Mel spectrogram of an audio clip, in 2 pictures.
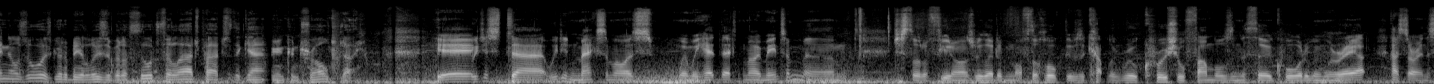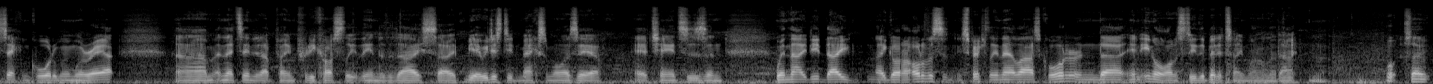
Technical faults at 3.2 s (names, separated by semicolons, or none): repeated packet loss (robotic sound)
